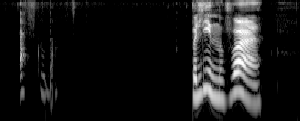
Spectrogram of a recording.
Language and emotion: Russian, angry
